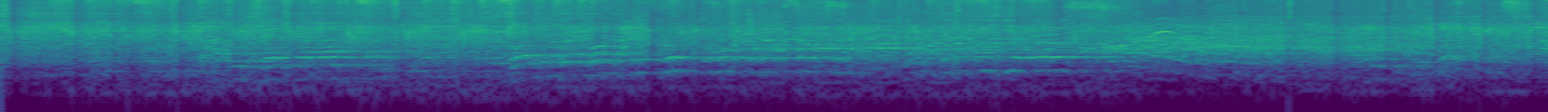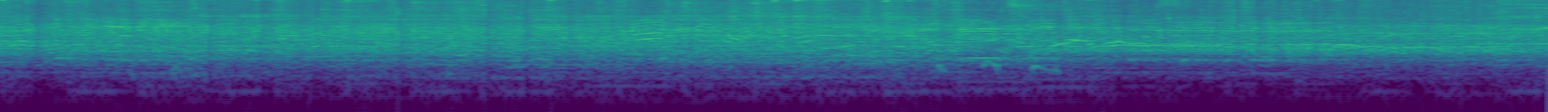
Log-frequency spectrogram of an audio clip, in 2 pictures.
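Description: A large crowd murmurs and chatters in a wide open arena.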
